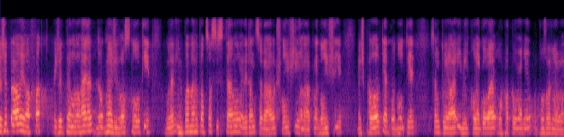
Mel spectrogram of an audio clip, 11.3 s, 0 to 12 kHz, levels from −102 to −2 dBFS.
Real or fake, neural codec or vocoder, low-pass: fake; codec, 16 kHz, 1 kbps, FreqCodec, smaller model; 7.2 kHz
